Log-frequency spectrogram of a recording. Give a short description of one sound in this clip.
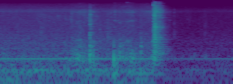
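Fingers handle a small metal piece with light scraping and tapping.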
